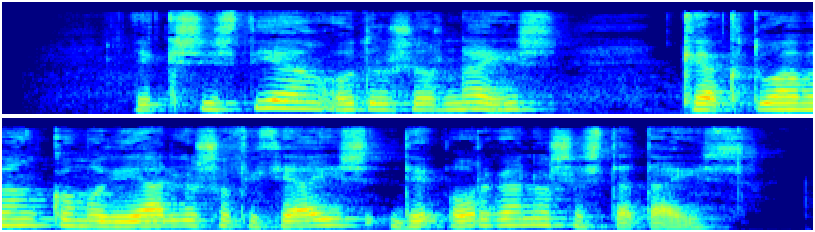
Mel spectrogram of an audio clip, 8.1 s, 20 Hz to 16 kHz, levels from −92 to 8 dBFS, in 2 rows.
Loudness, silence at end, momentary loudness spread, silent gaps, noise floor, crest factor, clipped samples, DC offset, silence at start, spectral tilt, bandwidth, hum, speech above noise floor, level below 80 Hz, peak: -32 LUFS; 0.3 s; 9 LU; none; -65 dBFS; 18 dB; under 0.1%; under 0.1%; 0.65 s; -3.5 dB/octave; 11.5 kHz; none; 33 dB; -80 dBFS; -14 dBFS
